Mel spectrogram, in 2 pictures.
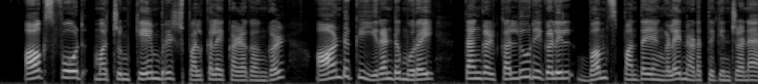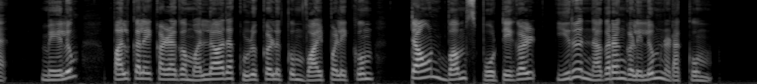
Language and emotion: Tamil, neutral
